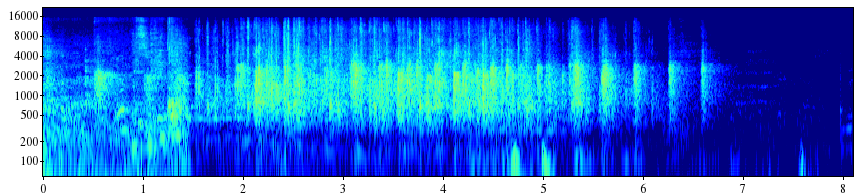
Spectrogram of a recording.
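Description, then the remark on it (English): A crowd at a service claps and cheers for several seconds, a dense patter of applause with scattered voices mixed in, thinning out toward the end with a few last claps. “Are those the lamest cheers you have ever heard?”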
